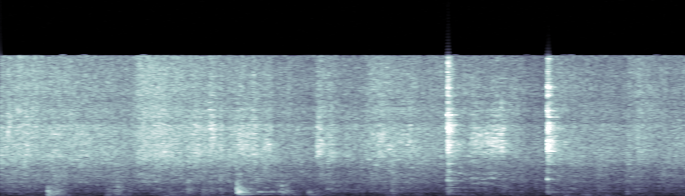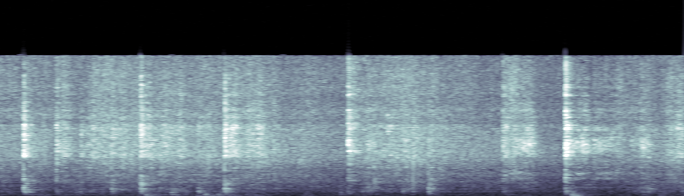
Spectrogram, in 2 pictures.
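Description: Onions and garlic-ginger paste sizzling in a hot wok, stirred with a spatula that scrapes and clicks against the pan about once a second. The paste is being kept moving so it doesn't stick.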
